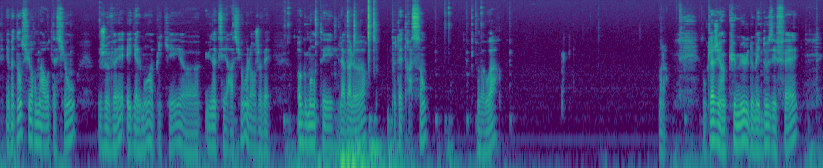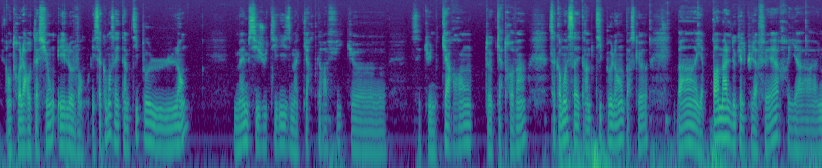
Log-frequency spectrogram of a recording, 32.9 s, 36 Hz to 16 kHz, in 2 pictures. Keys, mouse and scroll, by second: 1.9-4.6 drag, 5.6 click, 8.8 click, 9.4 click, 27.4 click, 28.4-29.4 alt+middle drag, 29.7 alt+click, 30.6-32.5 alt+middle drag.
